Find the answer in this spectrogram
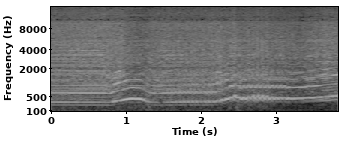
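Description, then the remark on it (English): A race car engine drones steadily in wet conditions during a race in Australia, then its revs flare upward twice in quick surges as the wheels spin, the high-pitched whine rising and settling again. No one speaks. “Do you hear that wheel spin? When the car goes, whoa, it goes up in revs.”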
